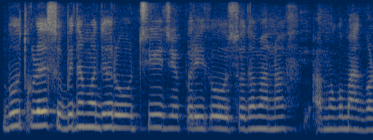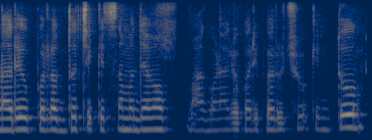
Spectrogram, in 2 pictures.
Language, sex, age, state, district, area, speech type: Odia, female, 18-30, Odisha, Bhadrak, rural, spontaneous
